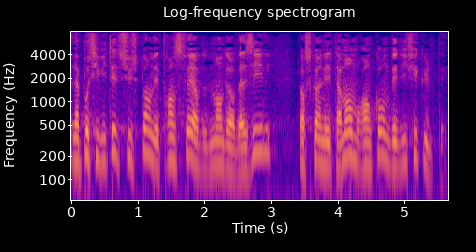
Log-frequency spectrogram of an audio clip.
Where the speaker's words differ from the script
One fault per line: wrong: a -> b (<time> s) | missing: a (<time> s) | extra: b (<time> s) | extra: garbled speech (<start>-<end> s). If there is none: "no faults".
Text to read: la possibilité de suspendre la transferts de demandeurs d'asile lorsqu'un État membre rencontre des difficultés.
wrong: la -> les (1.2 s)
